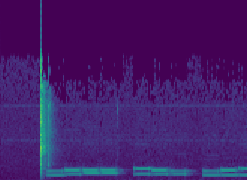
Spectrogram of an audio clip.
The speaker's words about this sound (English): Okay, so it generated the touch tones for the phone, so you can put your phone up to the speaker and press enter on dial, and it'll generate the touch tones for you.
